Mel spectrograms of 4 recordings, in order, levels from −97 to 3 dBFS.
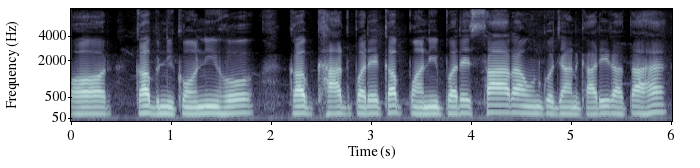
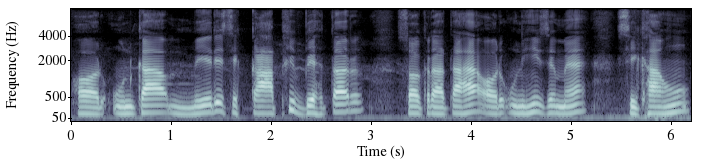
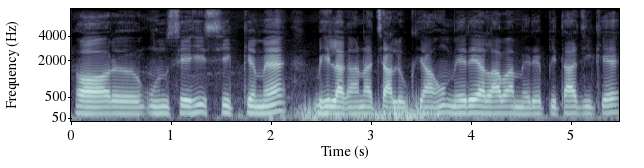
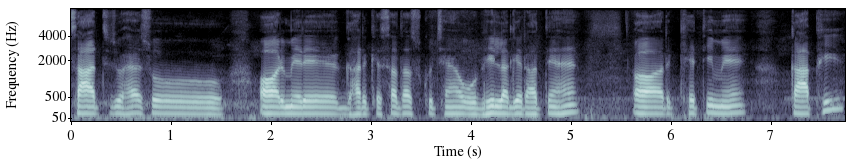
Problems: background sounds at intervals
